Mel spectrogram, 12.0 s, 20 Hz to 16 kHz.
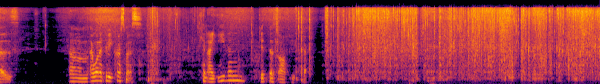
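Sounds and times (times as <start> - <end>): packaging crinkling and rustling: 2.9 - 12.0.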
